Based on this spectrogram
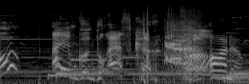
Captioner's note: tires screech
